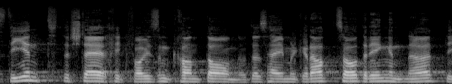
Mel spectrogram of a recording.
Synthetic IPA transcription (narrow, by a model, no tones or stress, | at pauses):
sd̥iːəntd̥ɛɾʃtɛɾχɪɡfɔysəmkʰɑntoːnʊd̥ɑshɛɪmiɾɡɾɑdsoːdɾɪŋːəndnøːtɪ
